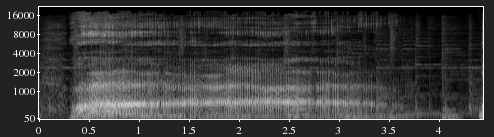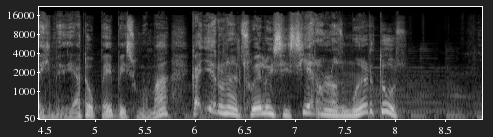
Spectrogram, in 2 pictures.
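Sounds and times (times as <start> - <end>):
speech: 0.3 - 0.7, 4.4 - 8.2
human voice imitating a fierce bear growl: 0.3 - 3.7.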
